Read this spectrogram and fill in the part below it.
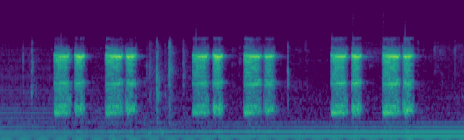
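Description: Loud video game frog croaks in three paired bursts, each a raspy double croak, repeating rhythmically over a low steady hum with no talk.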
